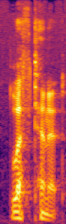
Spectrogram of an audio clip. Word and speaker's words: lieutenant: yeah they can be a little funny about pronouncing things lieutenant Lester leftenant that's how they say no no but I'm like like the city Lester yeah yeah like Chester hi to mr.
